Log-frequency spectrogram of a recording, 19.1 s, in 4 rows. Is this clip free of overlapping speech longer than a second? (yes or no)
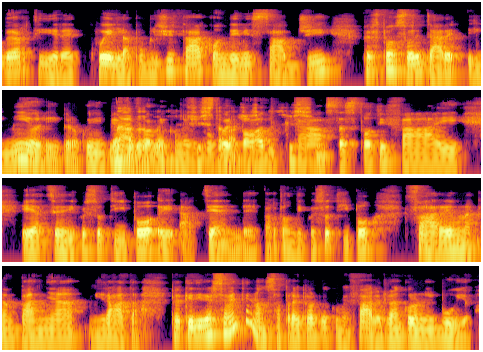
no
